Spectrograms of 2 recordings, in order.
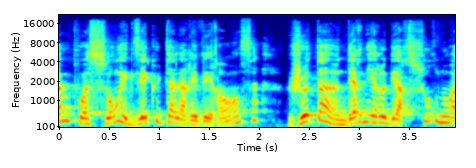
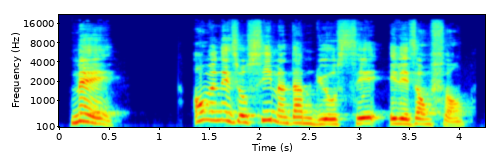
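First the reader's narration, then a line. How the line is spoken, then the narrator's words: Curt interruption. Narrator (French): interrompit Tournehem d'un ton bref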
